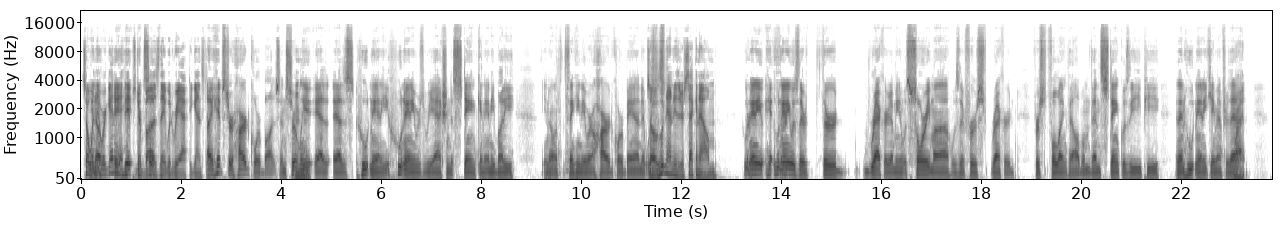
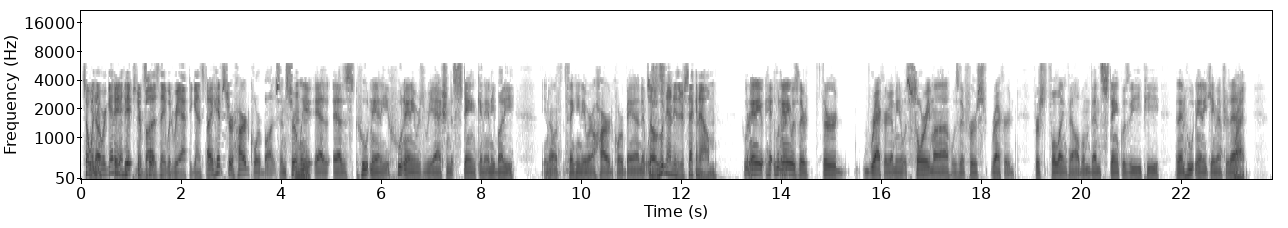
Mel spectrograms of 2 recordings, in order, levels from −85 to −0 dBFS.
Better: first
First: none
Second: garbled, watery; slightly; nothing above 5.5 kHz

